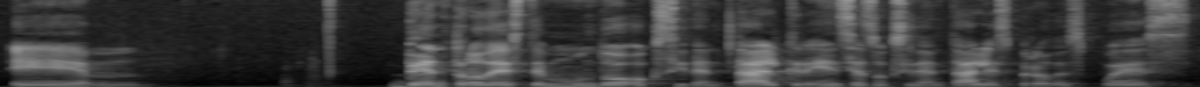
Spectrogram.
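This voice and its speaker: A woman's voice: medium pitch, takes it slowly. A young adult woman from Ecuador, talking casually and animatedly as an interview guest. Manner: animated, laughs often, acts out quoted voices. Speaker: guest, holistic therapist.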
